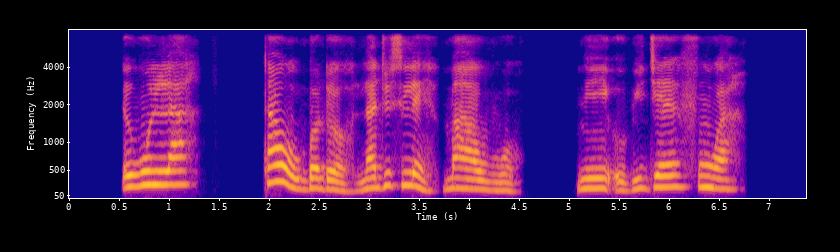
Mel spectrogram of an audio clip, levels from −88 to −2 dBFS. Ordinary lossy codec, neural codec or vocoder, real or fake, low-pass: none; codec, 16 kHz, 4 kbps, FreqCodec, smaller model; fake; 7.2 kHz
